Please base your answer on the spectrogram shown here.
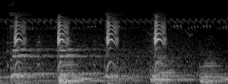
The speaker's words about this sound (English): The prairie dog. You might easily overlook the prairie dog until it opens its mouth.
